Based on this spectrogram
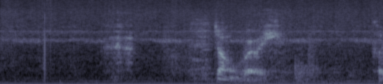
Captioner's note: chuckles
